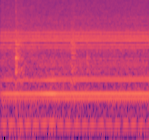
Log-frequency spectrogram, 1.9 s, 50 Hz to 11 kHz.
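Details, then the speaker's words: Marshall Valvestate S80 guitar amp with the reverb tank disconnected and hanging loose: steady low mains hum with faint ticks that rises as reverb is turned up and disappears when turned down. "ah the hum was the reverb so if you have a listen look the reverb of course is disconnected it's hanging out over here so turn the reverb up"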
